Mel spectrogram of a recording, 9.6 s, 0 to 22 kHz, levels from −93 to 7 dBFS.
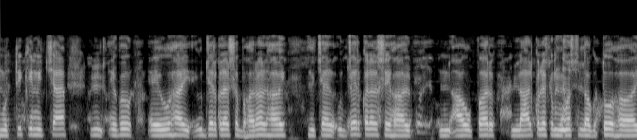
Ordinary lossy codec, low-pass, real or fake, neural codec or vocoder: none; none; fake; codec, 16 kHz, 8 kbps, FunCodec, trained on LibriTTS, 25 frames a second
